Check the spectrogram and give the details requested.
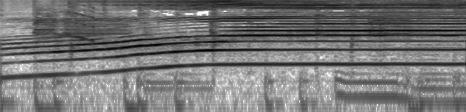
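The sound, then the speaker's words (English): A person imitates an air raid siren with their voice: one long, loud wail that climbs slowly in pitch and then holds steady, with faint low rumbling underneath. “You know, I can do an air raid siren.”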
